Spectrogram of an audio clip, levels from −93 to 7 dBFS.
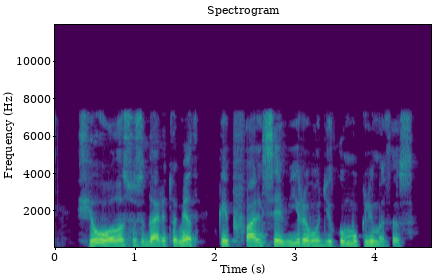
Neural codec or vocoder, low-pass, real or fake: none; 7.2 kHz; real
